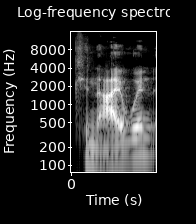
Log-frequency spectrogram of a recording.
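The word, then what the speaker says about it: Cynefin: Ähm, wo ich übrigens diese Woche gelernt habe, dass das gaelisch ausgesprochen wurde, irgendwie so Kinaiwin ist.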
